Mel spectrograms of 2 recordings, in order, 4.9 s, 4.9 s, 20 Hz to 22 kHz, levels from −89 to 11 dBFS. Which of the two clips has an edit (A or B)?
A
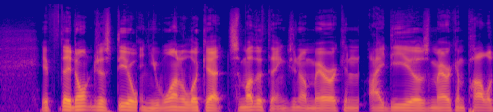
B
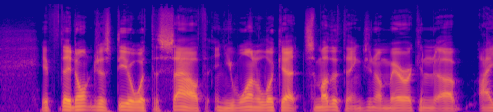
A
